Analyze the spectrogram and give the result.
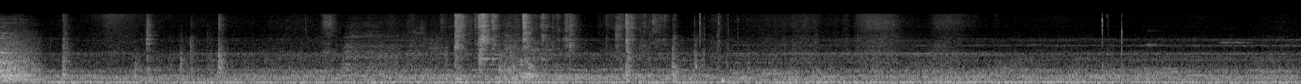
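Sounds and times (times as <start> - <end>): low hum inside train car: 0.0 - 13.0
faint high whine: 9.2 - 13.0.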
